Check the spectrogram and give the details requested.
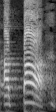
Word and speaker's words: আত্মা: বর্ণ সেজন্য চন্দ্রবিন্দু হবে আত্মা বলা যাবে না বলতে হবে আত্মা জীবাস্য এইভাবে উচ্চারণ করতে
